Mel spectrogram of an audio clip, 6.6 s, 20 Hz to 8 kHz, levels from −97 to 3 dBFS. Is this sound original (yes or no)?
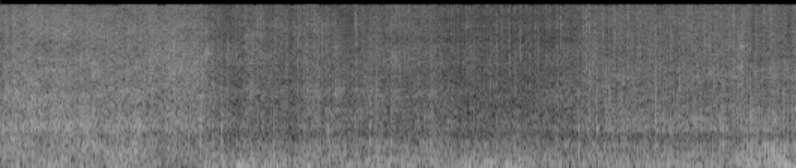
no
